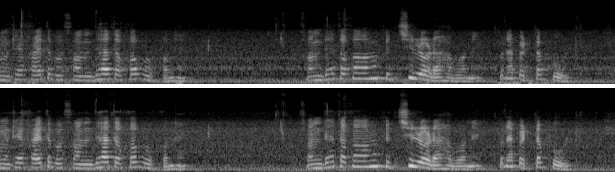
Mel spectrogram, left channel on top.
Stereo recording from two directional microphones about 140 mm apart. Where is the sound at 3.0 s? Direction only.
10° right (ahead or behind).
